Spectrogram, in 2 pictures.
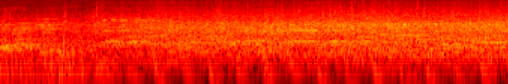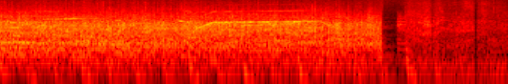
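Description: Cricket-ground crowd applauding and cheering a fallen wicket, a steady wash of noise that opens with a sharp crack. It drops away suddenly near the end.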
